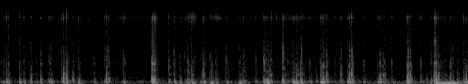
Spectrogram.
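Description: Fingertips and short nails on both hands tap and scratch the closed lid of a silver HP laptop. Quick, irregular taps with short, dull, low-heavy thumps mix with faint bright scratchy rasps, ending in a slightly louder burst of rubbing.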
